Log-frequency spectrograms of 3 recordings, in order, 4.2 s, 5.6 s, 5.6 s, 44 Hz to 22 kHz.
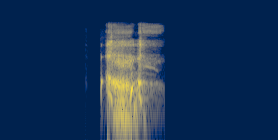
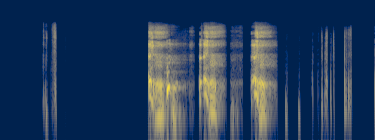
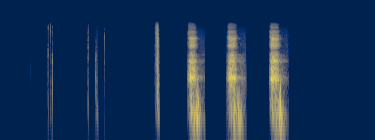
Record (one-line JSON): {"cough_length": "4.2 s", "cough_amplitude": 27821, "cough_signal_mean_std_ratio": 0.29, "three_cough_length": "5.6 s", "three_cough_amplitude": 30744, "three_cough_signal_mean_std_ratio": 0.3, "exhalation_length": "5.6 s", "exhalation_amplitude": 26716, "exhalation_signal_mean_std_ratio": 0.23, "survey_phase": "beta (2021-08-13 to 2022-03-07)", "age": "18-44", "gender": "Female", "wearing_mask": "No", "symptom_cough_any": true, "symptom_runny_or_blocked_nose": true, "symptom_onset": "4 days", "smoker_status": "Never smoked", "respiratory_condition_asthma": false, "respiratory_condition_other": false, "recruitment_source": "Test and Trace", "submission_delay": "3 days", "covid_test_result": "Positive", "covid_test_method": "RT-qPCR", "covid_ct_value": 24.4, "covid_ct_gene": "N gene"}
